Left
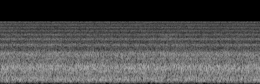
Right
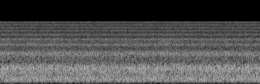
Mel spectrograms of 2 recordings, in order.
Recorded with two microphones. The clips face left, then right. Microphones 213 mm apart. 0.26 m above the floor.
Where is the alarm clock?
No alarm clock in this recording.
